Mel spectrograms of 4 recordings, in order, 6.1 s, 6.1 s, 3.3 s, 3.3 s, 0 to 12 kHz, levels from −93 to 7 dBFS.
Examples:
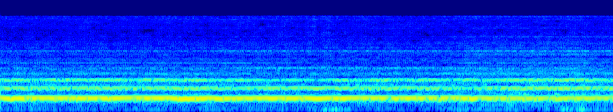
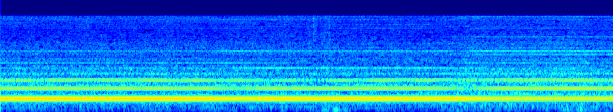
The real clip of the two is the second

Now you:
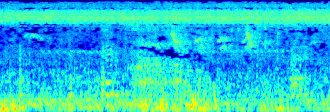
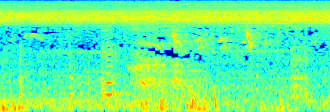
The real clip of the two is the second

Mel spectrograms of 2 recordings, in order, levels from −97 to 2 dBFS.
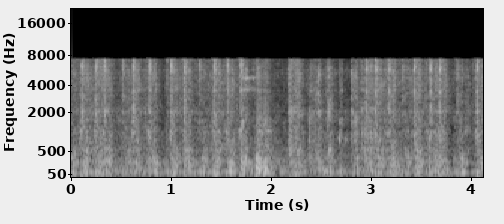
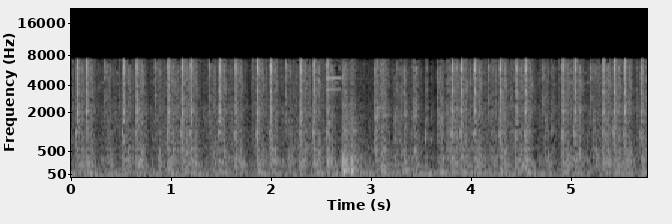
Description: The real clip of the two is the second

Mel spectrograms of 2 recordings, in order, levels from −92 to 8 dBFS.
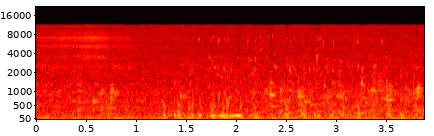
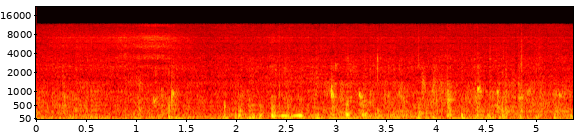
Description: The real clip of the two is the first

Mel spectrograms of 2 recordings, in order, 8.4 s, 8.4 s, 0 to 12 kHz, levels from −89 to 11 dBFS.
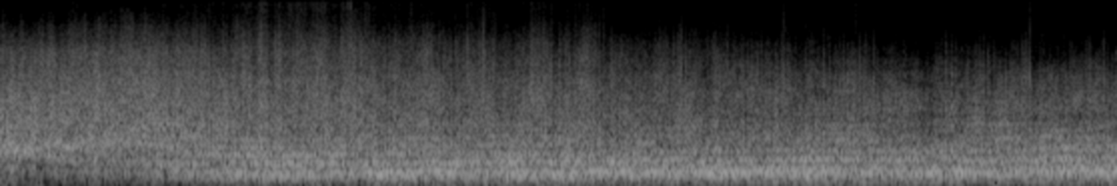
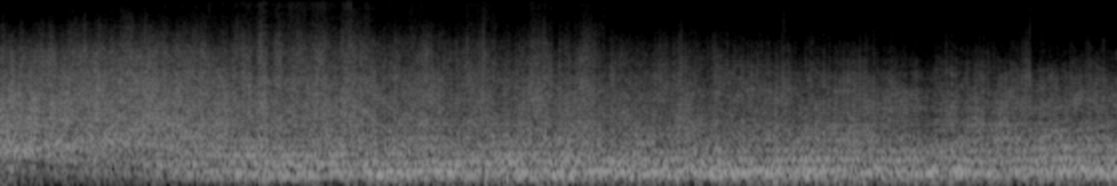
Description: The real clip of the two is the first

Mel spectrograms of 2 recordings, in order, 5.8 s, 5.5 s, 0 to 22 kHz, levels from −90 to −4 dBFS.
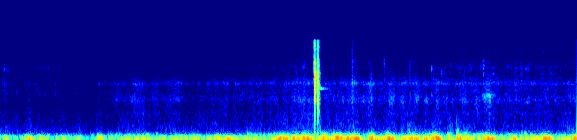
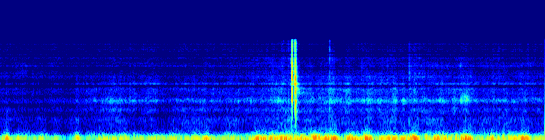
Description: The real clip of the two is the first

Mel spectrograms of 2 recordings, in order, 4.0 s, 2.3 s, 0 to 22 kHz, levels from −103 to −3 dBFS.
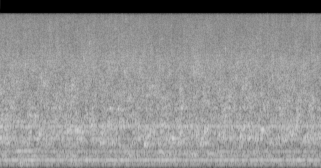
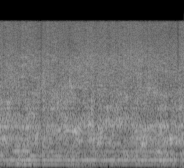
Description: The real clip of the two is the first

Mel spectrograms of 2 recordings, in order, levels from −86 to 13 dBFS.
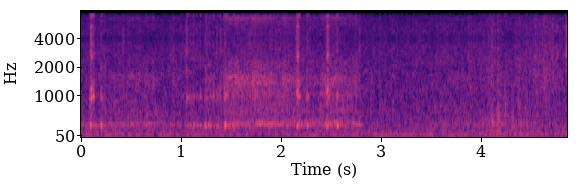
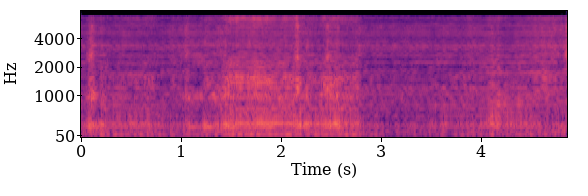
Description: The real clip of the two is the first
